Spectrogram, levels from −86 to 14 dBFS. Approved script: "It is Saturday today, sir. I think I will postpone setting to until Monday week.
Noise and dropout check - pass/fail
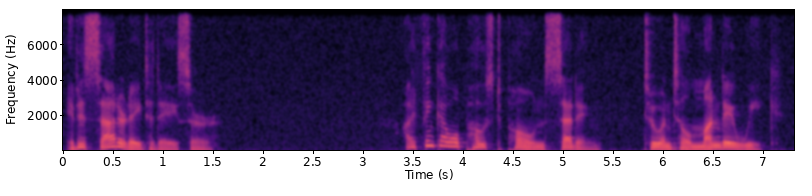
pass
